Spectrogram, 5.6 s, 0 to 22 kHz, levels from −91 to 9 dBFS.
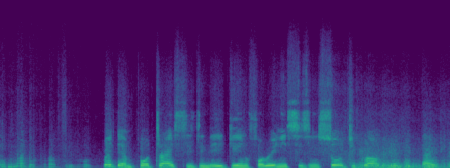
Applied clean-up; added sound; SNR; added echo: neural mask model RNNoise.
